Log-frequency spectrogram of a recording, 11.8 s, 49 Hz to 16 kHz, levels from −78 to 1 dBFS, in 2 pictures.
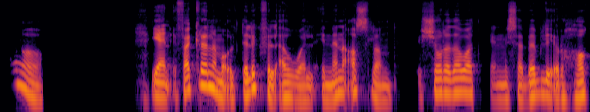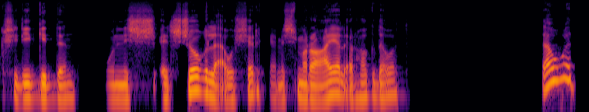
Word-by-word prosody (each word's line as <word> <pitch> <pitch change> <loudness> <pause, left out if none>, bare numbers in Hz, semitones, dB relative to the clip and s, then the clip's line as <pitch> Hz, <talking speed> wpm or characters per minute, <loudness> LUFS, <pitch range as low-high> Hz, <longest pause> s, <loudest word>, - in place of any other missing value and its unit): آه. 130 - -1 1.1
يعني - - +4
فاكرة 155 +8 +3
لمّا 185 -4 +3
قُلت - - -2
لِك 175 +1 +2
في 175 - -6
الأول 100 -4 -1
إن 100 +1 -1
أنا 135 +3 -1
أصلًا 110 -11 -2 0.3
الشغل 135 +6 0
دوَّة 140 0 +2
كان 100 - -11
مسبِّب 100 +4 -1
لي 120 -2 0
إرهاق 115 +3 -2
شديد 105 0 0
جدًا، 105 -1 0 0.3
وإن 100 0 -1
الش 100 - +1
الشغل 145 -5 +4
أو 95 - -1
الشركة 110 +3 -5
مش 100 +2 -3
مراعية 105 +4 +4
الإرهاق 110 0 -2
دوَّة؟ 120 +3 -5 1.3
دوَّة. 265 +2 +3
110 Hz, 150 wpm, -26 LUFS, 100-135 Hz, 1.3 s, يعني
